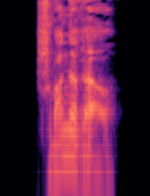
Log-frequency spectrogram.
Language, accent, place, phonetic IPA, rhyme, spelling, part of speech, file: German, Germany, Berlin, [ˈʃvaŋəʁɐ], -aŋəʁɐ, schwangerer, adjective, De-schwangerer.ogg
- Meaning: inflection of schwanger: 1. strong/mixed nominative masculine singular 2. strong genitive/dative feminine singular 3. strong genitive plural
